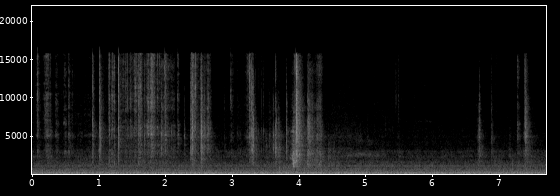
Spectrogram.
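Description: Light clicks and taps of hands handling bacon-wrapped scallops and pushing them onto skewers, with one sharper click about four seconds in, over a steady low hum.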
